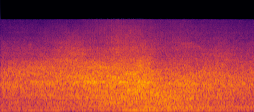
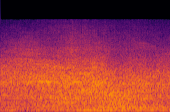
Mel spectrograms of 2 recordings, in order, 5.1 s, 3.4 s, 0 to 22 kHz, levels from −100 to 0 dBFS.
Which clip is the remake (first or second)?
first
